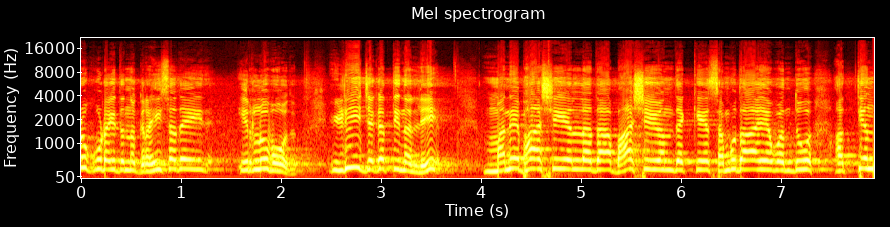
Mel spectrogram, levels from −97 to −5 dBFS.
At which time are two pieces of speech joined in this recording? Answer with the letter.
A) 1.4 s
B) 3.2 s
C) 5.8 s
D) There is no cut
D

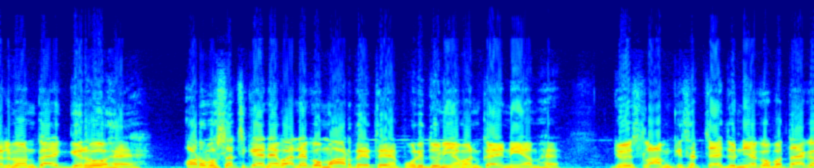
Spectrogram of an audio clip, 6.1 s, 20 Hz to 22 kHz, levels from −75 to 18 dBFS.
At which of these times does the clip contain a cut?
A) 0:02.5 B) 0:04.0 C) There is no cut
C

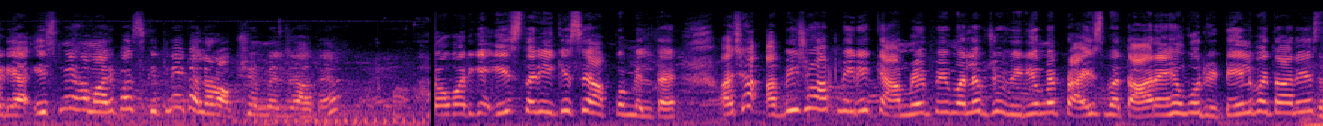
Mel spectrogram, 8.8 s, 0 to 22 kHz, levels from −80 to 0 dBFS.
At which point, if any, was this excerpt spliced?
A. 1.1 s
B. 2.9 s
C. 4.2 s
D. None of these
B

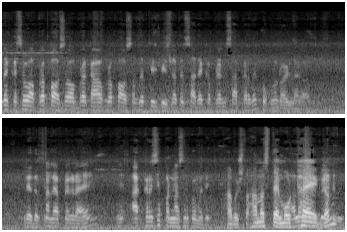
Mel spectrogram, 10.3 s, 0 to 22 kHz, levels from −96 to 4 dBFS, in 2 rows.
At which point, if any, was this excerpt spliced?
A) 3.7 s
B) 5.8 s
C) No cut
B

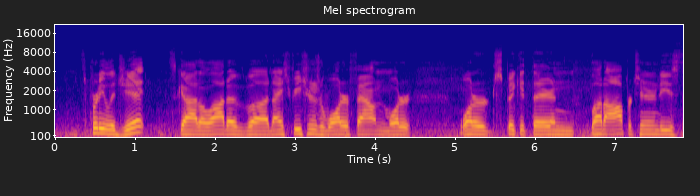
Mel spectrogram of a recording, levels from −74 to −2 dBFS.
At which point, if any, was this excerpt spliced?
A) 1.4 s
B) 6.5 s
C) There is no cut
B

